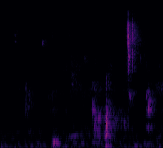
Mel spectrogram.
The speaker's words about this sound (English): All right, I'm going to take a sip.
